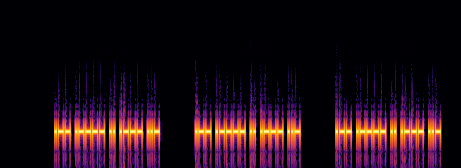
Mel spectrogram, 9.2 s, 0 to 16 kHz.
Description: Morse code, heard as a keyed tone, about 36 wpm, 700 Hz. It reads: W1IJU W1IJU W1IJU
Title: USA Call Signs - 5 Characters - Repeated 3x - 35wpm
